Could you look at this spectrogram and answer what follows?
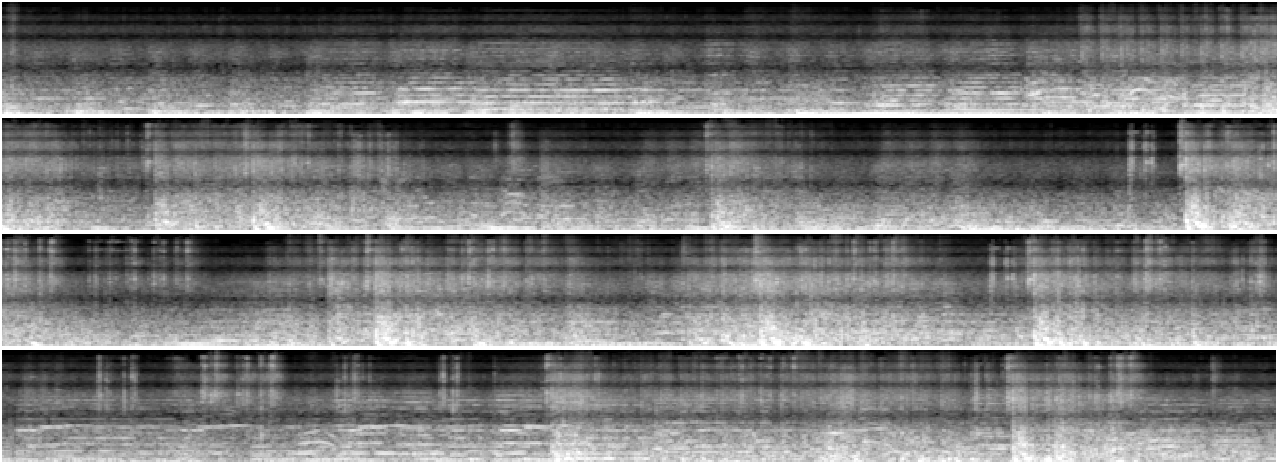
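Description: Tommy gun fire in Mafia Definitive Edition during a shootout with corrupt cops, dense rattling bursts and scattered shots mixed with game music and ambience, busy and continuous, with voices shouting at times.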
